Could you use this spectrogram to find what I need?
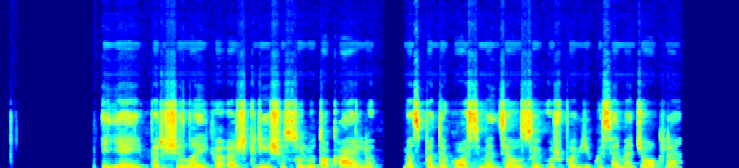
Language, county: Lithuanian, Vilnius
